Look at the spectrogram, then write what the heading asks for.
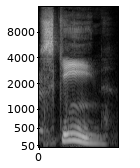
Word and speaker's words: Skane: Skeen. He pronounces it Skeen.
